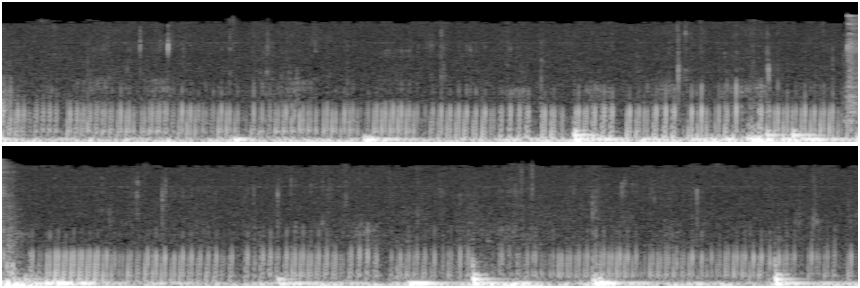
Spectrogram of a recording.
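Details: Pet cat eating shrimp while purring, with a continuous deep, even rumble under frequent sharp crunching and smacking chewing noises spread across the whole stretch, in a quiet room without speech.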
